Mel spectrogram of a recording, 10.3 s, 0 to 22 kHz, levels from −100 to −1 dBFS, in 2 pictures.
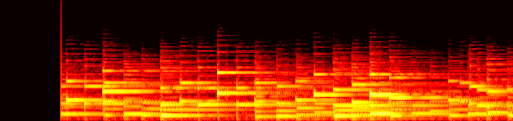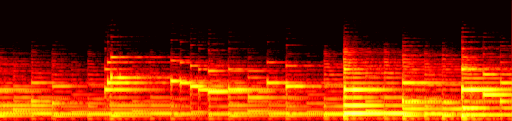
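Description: Right at the top there's a cut-off start: the first 0.61 s is silence, and then the audio comes in at 0.61 s already mid-sound, with no natural attack or fade-in. What happened is the capture or stream simply began late, so whatever was playing before that point was never recorded, and the sound jumps straight in partway through rather than building up the way it would if we'd caught its beginning.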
